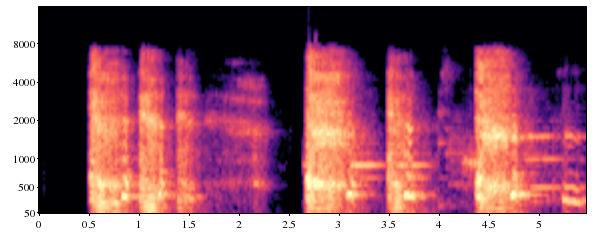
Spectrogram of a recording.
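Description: Two bursts of harsh, hoarse, barking coughs, several in a row, with wheezy breaths in between: a barking cough.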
